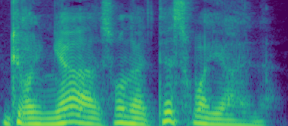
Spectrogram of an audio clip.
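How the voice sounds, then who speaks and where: A woman reading a story aloud as narrator, expressive, with every speaker acted out in turn. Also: extremely low pitch, takes it slowly. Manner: expressive, acting out each speaker.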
